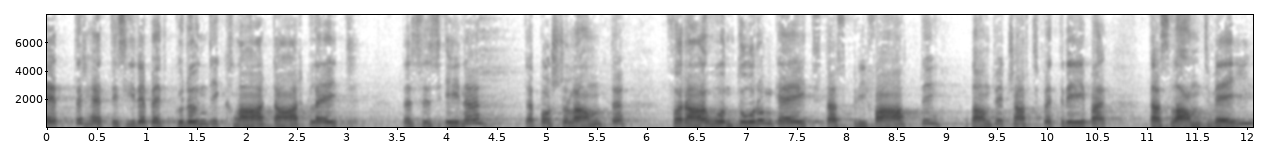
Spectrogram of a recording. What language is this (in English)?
Swiss German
